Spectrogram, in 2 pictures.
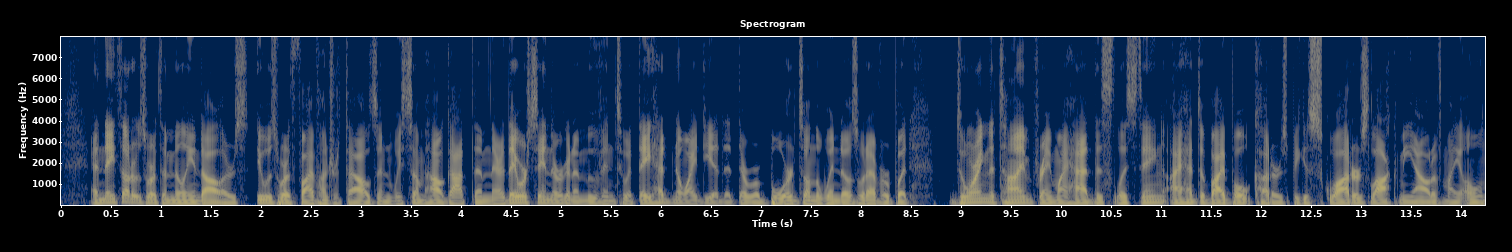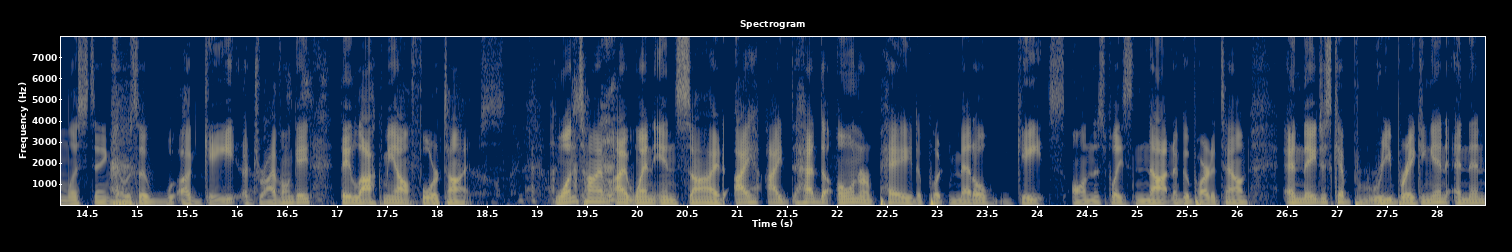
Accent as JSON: {"language": "English", "town": "Philadelphia", "region": "Pennsylvania", "country": "United States", "said": "But yeah, I mean, because I was from Philly and my sphere of influence were poor actors and restaurant people"}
